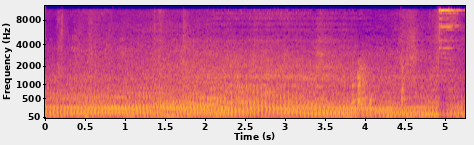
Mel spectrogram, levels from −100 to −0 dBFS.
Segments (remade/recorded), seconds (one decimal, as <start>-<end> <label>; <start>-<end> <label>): 0.0-2.1 recorded; 2.1-4.1 remade; 4.1-5.3 recorded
